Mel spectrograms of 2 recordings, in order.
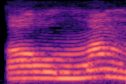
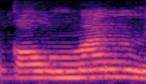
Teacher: itu iqlab hukumnya, jadi ditekannya ke mim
